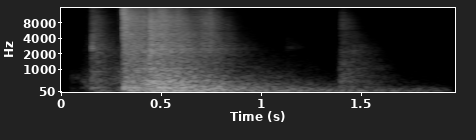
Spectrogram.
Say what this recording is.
small-metal-hit-14
Metal rumbles, hits, and scraping sounds. Original sound was a shed door - all pieces of this pack were extracted from sound 264889 by EpicWizard.
bell, blacksmith, hit, impact, nails, percussion, ting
